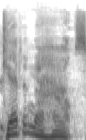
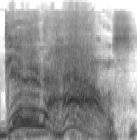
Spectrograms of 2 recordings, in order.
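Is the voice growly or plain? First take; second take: plain; growly. First: It is said plainly, without a growl. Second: It is said with a rough growl. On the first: "There's no growl" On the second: "the way that I figured it, it's like"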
